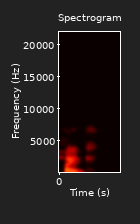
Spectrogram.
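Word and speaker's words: Hawick: I've got two practices, one in a town called Galla Shields and the another one in a town called Hoyk, which is spelled Haywick, and most people who don't live in Scotland really murder it.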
